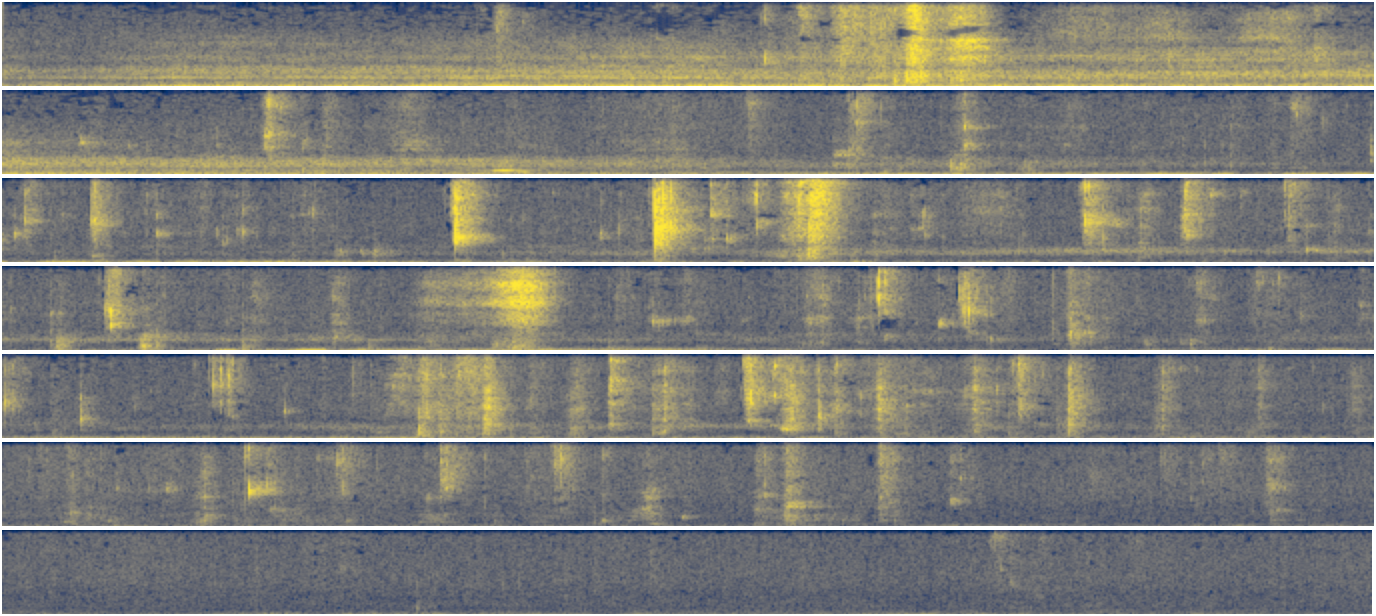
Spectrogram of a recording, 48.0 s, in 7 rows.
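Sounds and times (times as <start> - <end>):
person chewing: 3.3 - 41.0.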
